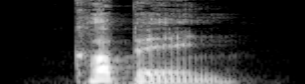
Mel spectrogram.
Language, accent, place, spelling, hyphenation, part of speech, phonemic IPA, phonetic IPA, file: German, Germany, Berlin, koppeln, kop‧peln, verb, /ˈkɔpəln/, [ˈkʰɔpl̩n], De-koppeln.ogg
- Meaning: 1. to connect or interconnect 2. to connect or interconnect: to tether an electronic device to a computer on the network 3. to couple or interlink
